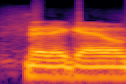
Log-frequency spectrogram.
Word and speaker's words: Vingegaard: it was all about Vingegaard or Vingegaard, how you pronounce his name.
